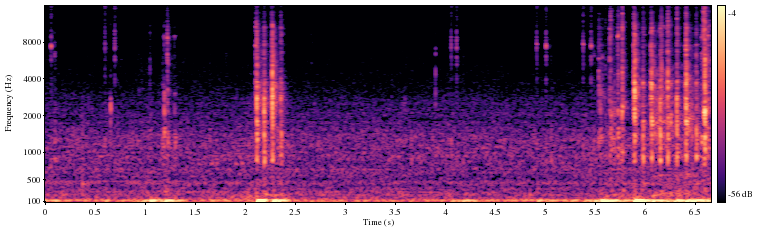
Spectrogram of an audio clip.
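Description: Close computer keyboard typing at a terminal, short bursts of clicking keystrokes separated by pauses, ending in a longer quick run of keys.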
